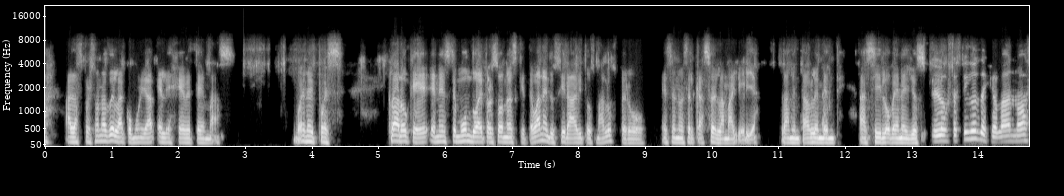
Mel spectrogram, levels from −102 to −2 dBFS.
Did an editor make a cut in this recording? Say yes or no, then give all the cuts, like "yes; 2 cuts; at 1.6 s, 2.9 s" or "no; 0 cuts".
yes; 2 cuts; at 3.6 s, 13.3 s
